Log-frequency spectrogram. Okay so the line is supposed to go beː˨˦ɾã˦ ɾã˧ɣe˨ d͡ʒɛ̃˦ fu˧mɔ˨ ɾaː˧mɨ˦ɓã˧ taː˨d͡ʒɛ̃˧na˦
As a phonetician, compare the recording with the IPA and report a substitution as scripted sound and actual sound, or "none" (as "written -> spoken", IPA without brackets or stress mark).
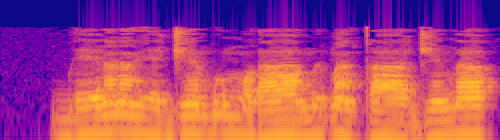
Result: f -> ɓ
